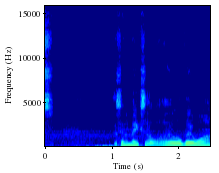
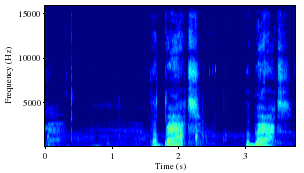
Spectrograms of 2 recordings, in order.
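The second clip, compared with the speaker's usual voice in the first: gravelly impression; 2 semitones lower, much slower than usual. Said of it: "so he's like".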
